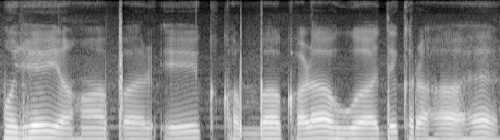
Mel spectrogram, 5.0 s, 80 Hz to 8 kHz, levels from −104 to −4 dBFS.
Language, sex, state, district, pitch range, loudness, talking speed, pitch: Hindi, male, Madhya Pradesh, Katni, 115-125 Hz, -16 LUFS, 120 wpm, 115 Hz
